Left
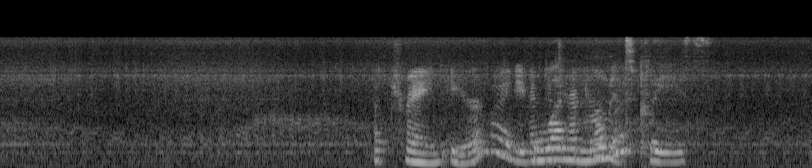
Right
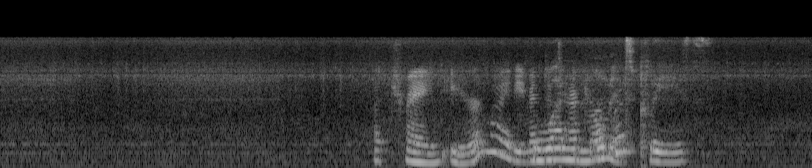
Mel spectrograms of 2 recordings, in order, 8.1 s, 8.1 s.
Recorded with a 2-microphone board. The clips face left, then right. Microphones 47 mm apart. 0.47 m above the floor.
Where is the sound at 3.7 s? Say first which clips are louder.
Even; centre (ahead or behind), 1.2 m; by 6.3 s 55° right (ahead or behind), 2.0 m.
